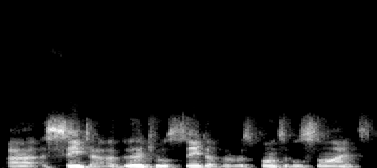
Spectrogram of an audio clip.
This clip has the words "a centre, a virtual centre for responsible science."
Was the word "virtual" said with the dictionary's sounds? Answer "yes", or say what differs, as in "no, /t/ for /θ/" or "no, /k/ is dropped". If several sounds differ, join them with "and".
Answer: yes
